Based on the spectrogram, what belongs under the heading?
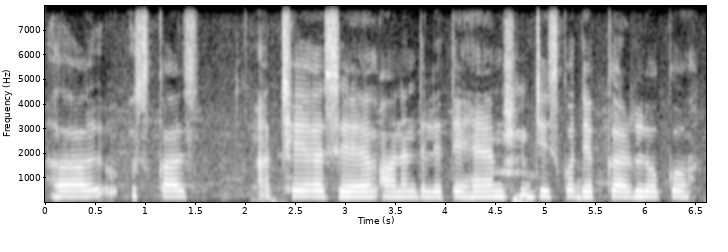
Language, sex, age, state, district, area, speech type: Urdu, female, 30-45, Bihar, Supaul, urban, spontaneous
